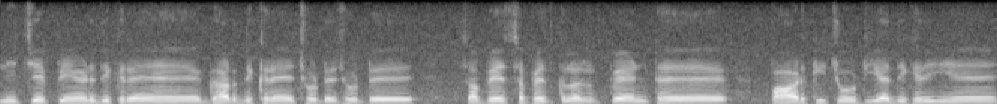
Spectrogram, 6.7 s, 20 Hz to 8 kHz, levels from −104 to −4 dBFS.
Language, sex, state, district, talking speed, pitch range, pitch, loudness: Hindi, male, Chhattisgarh, Rajnandgaon, 180 wpm, 155-165 Hz, 160 Hz, -18 LUFS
